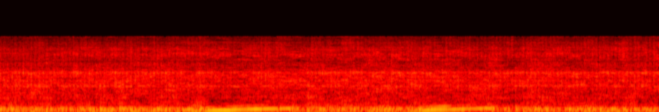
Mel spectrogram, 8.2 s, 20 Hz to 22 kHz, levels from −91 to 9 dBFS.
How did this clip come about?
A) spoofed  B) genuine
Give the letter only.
A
